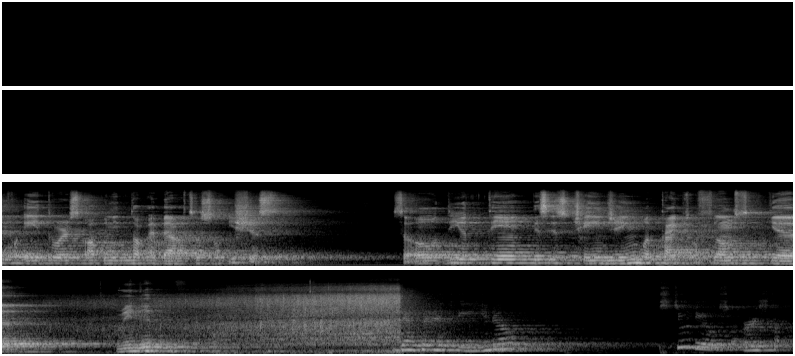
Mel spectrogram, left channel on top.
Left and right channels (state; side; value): silent; left; 57 dB below the other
